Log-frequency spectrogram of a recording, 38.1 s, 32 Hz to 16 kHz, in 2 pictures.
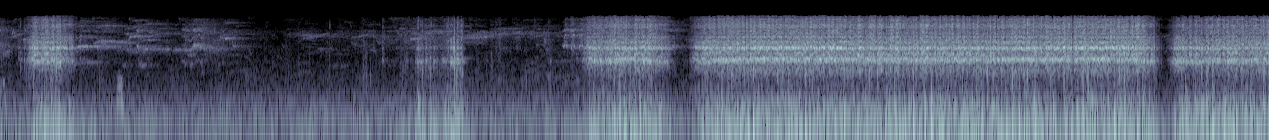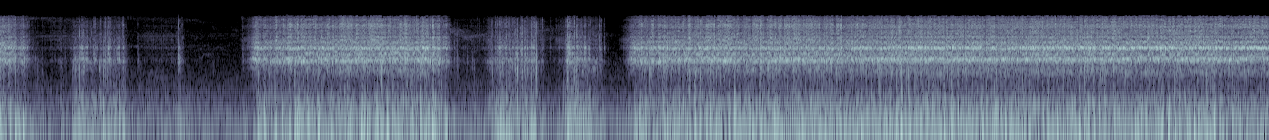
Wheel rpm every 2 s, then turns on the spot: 40, 0, 0, 10, 60, 110, 160, 160, 120, 100, 10, 80, 140, 20, 100, 160, 160, 160, 160.
6-8 20-22 26-28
